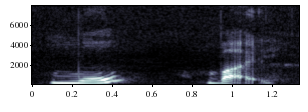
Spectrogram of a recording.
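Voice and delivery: Mobile said very slowly as मो-बाइल; slow model word. Shown as a demonstration. Teacher modelling a vocabulary word for students, slowly. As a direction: draw mobile out slowly for learners. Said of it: "जब हमने break किया".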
